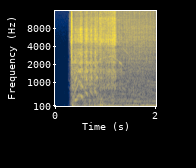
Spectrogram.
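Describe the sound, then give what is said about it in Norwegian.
A boat engine is started at sea at 2 pm after the wind dies out and the boat stops; it cranks with a quick starter whir, catches and settles into a steady, low rumbling idle. “Båten stopper opp, og vi starter motoren.”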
